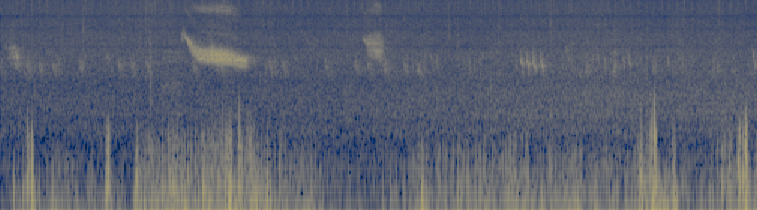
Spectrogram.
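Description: Wind buffeting the microphone as a constant low rumble, with birds chirping. One bird gives a longer call falling in pitch near the start, followed by a few short chirps later.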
